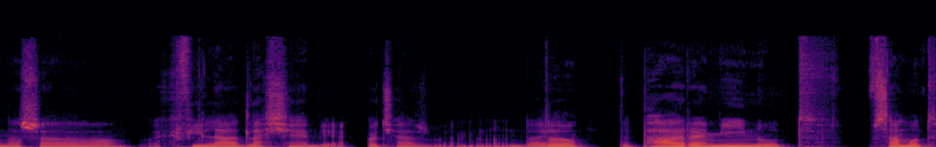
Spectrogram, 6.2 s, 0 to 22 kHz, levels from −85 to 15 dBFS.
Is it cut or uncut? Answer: cut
